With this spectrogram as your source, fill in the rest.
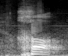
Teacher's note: kalau kha adalah suara yang tafkhim, mufakham, tebal, dan makhrajnya ada di ujung tenggorokan. Jadi suaranya masuk ke dalam.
